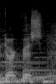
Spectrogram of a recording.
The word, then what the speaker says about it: Durkis: Julianne Rollins, Stu Dolnick, Sarah Durkis, Rhymes with Circus, Kelly Cameron, Wayne Pedersen,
